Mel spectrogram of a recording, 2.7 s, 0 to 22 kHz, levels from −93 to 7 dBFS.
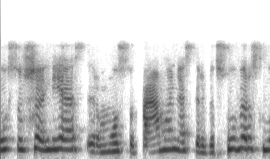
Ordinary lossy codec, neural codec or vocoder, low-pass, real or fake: Opus, 16 kbps; vocoder, 22.05 kHz, 80 mel bands, WaveNeXt; 7.2 kHz; fake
